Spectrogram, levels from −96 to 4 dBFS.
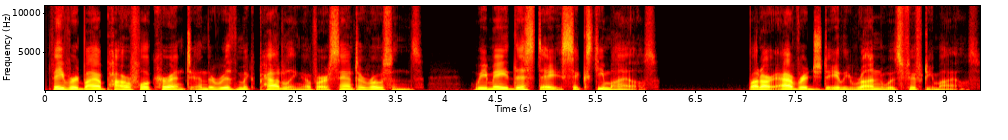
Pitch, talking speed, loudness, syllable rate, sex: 130 Hz, 175 wpm, -21 LUFS, 5.6 syllables/s, male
